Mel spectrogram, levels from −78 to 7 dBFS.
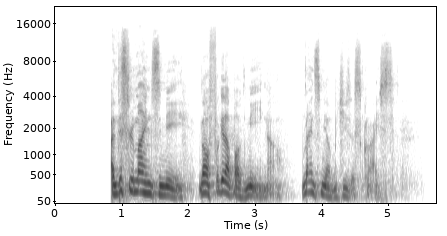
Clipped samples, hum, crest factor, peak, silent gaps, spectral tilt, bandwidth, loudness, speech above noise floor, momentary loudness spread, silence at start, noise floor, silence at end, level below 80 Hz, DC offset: under 0.1%; none; 20 dB; -4 dBFS; none; -6.5 dB/octave; 14.5 kHz; -24 LUFS; over 67 dB; 16 LU; 0.85 s; under -90 dBFS; 0.65 s; -60 dBFS; under 0.1%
